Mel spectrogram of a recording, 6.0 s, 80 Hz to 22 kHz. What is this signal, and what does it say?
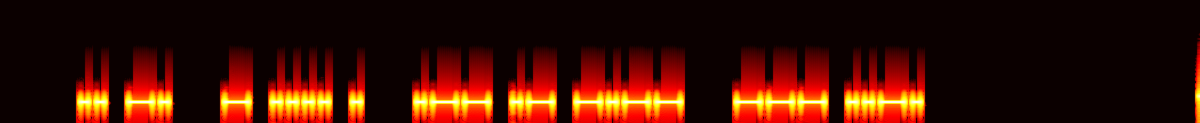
Morse code, heard as a keyed tone, about 30 wpm, 700 Hz. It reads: IN THE WAY OF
